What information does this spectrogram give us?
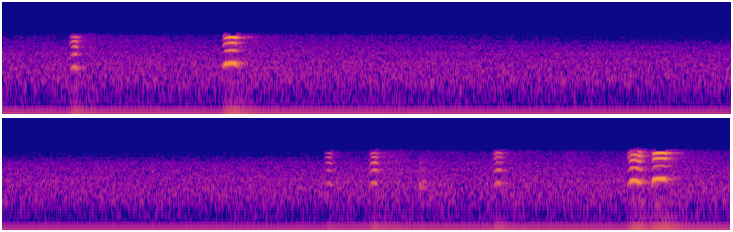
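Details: Pet zebra finches, waiting for eggs, trade clipped nasal beeping calls: two notes early, a long pause, then a cluster of quick beeps ending in a louder double note.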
